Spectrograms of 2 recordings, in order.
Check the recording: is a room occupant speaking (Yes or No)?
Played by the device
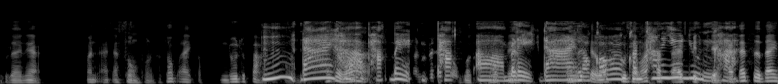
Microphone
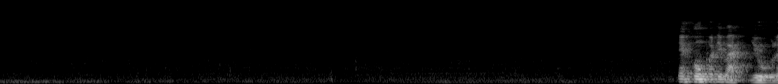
Yes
